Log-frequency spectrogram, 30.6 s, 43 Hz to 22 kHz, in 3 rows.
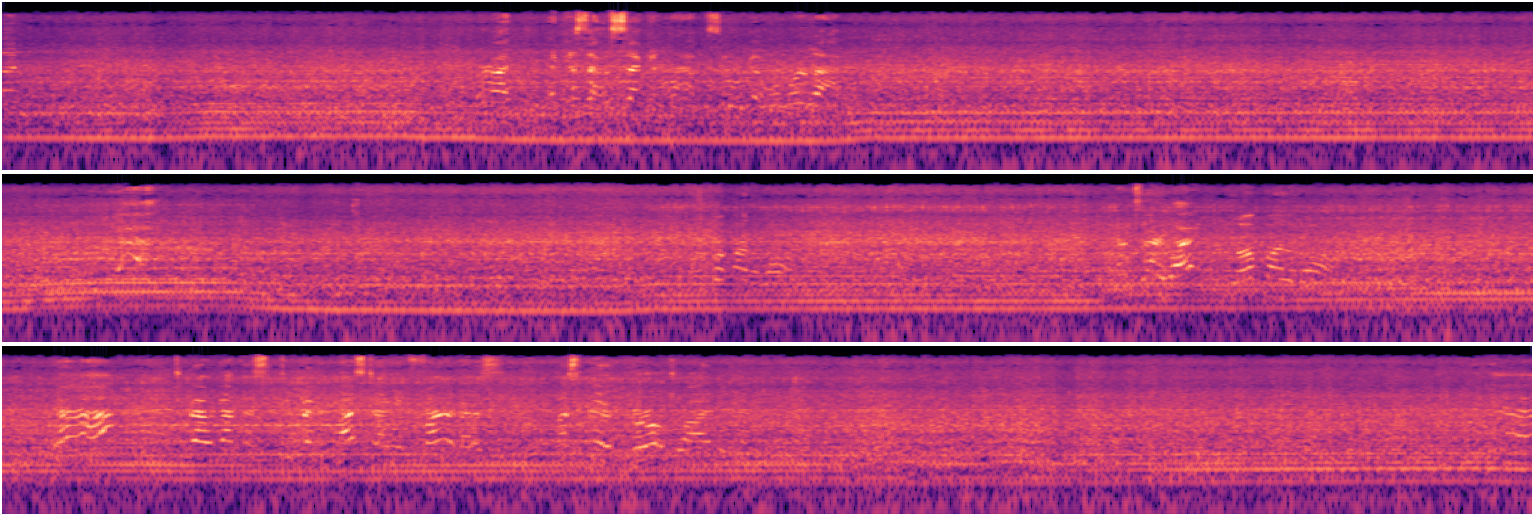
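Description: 1971 Pontiac Firebird's engine heard from inside the car at track speed, its note holding steady and then stepping down or up with the throttle a few times, over constant wind and road noise.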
